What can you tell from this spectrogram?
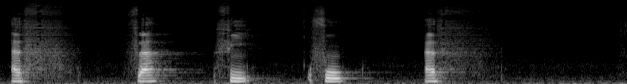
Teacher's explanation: it's coming from the inside of the lower lip with the tip of the upper teeth. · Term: makhraj of fa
